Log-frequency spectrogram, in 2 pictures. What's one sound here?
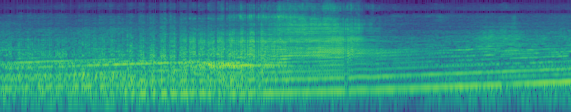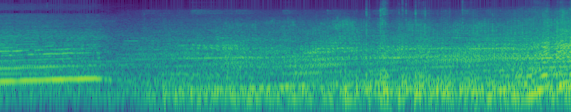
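Several car engines roar and rev, rising in pitch as cars speed around a track.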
